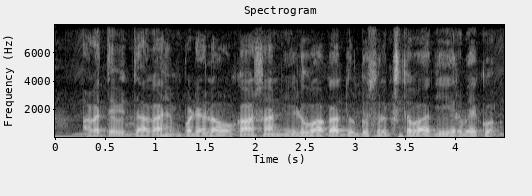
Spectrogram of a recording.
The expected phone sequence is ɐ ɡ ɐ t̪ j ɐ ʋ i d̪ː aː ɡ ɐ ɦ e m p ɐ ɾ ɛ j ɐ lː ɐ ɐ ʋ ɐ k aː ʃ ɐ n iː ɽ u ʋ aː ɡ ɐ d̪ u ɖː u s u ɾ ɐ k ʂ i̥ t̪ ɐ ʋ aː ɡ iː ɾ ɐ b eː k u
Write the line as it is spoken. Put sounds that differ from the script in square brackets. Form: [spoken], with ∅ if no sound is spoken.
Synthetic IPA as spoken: ɐ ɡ ɐ t̪ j ɐ ʋ i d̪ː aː ɡ ɐ ɦ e m p ɐ [ɽ] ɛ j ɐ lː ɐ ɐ ʋ ɐ k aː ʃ ɐ n iː ɽ u ʋ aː ɡ ɐ d̪ u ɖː u s u ɾ ɐ k ʂ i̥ t̪ ɐ ʋ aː ɡ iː ɾ ɐ b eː k u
